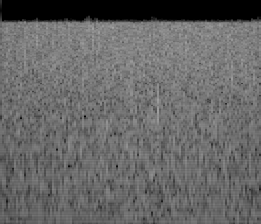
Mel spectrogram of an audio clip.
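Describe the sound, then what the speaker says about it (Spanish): Heavy torrential rain pours steadily onto surfaces in a parking lot, a dense, constant hiss with no breaks, at moderate loudness and with no voices. "Debido a la lluvia torrencial, el aparcamiento estaba desatendido."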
